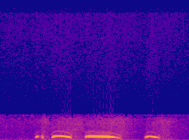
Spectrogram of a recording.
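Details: Spotted dove used as a lure for trapping other doves, giving one phrase of clean coos: a short note, a rising-falling coo, a long drawn coo sliding down, then a final short coo.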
